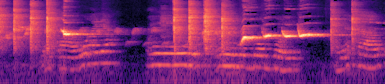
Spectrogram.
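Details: White-rumped shama song meant to stir sluggish, reluctant birds into singing: rich whistled notes, some steady and harmonic-rich, others sliding upward, alternating with bursts of harsh clicking chatter and a brief silent pause.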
